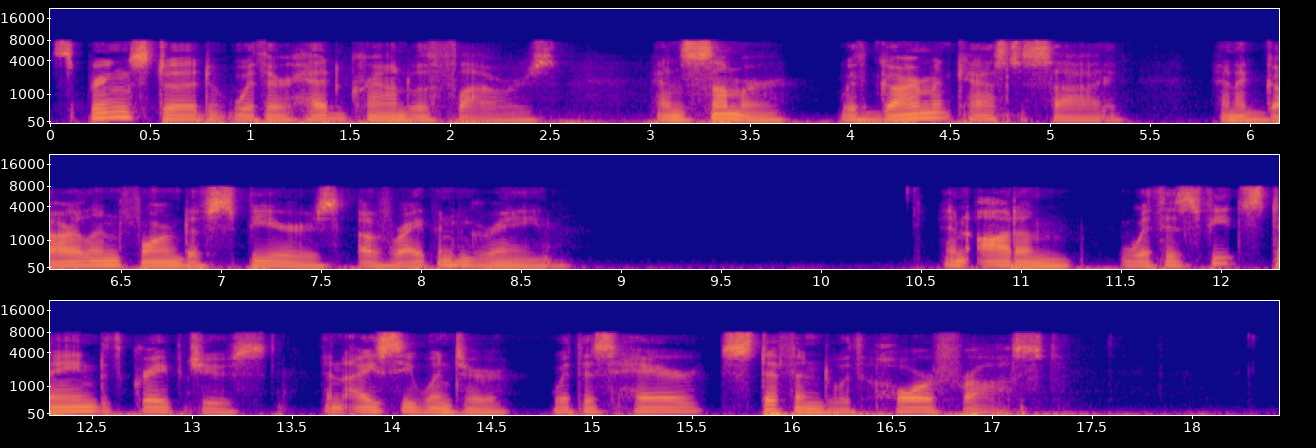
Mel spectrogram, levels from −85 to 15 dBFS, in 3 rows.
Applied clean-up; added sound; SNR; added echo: neural mask model DeepFilterNet 3.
